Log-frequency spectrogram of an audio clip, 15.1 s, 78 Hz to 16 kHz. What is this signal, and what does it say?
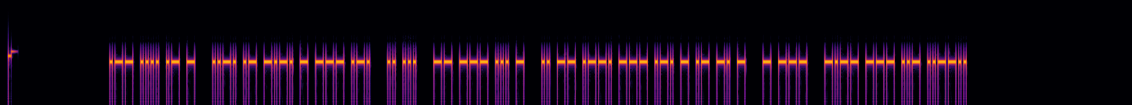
Morse code, heard as a keyed tone, about 34 wpm, 700 Hz. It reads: WHAT FACTOR IS MOST IMPORTANT TO YOU?
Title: Sentences from Top 1300 Words 35wpm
